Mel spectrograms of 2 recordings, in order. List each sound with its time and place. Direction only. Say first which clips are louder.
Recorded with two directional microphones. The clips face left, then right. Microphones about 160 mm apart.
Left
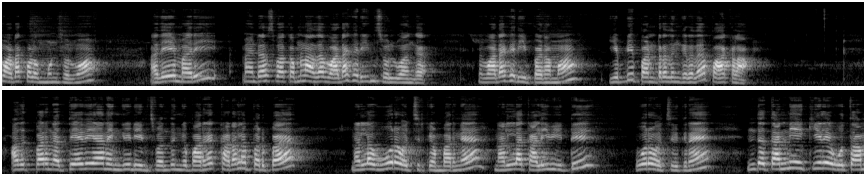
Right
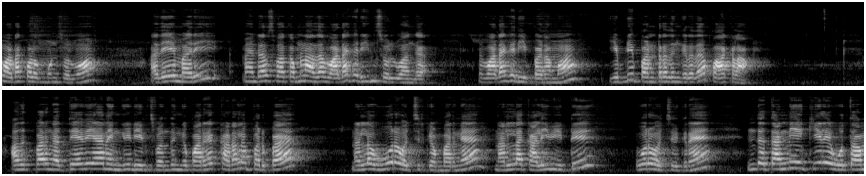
0.0 s a woman's voice: left 2 dB; 15° left (ahead or behind)
8.6 s speech: left 3 dB; 20° left (ahead or behind)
